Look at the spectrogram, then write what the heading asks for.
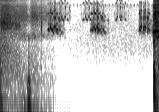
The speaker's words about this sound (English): Crickets.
